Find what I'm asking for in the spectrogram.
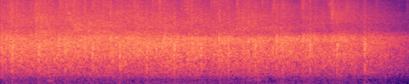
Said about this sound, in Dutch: En ik wil dat vragen aan jullie om met een applaus te onderstrepen. Ja. Bedankt. Dankjewel. Bedankt.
